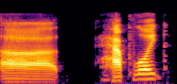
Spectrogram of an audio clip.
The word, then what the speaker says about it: haploid: Uh, the book referred to them as haploid. Is that how I pronounce it?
